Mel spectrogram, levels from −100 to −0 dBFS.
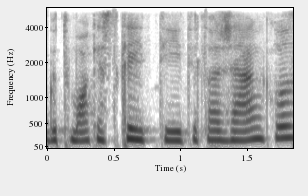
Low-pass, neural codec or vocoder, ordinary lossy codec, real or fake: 5.4 kHz; none; AAC, 32 kbps; real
